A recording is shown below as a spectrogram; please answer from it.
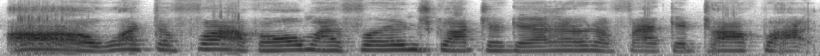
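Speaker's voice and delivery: high, loud put-on complaining voice; mock her throwing a fit; Michaela. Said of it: "that's my Michaela impression".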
